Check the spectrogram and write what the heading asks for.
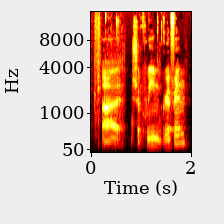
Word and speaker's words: Shaquem Griffin: Okay, so I want to talk about a UCF player, Shaquem Griffin. Is that, I say that right? – Yeah.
